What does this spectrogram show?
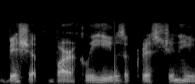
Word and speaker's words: Berkeley: was locke there was barkley it looks like berkeley but he's british and so that's how you pronounce it bishop barkley he was a christian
